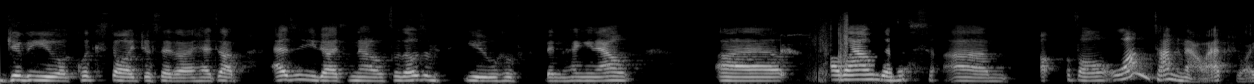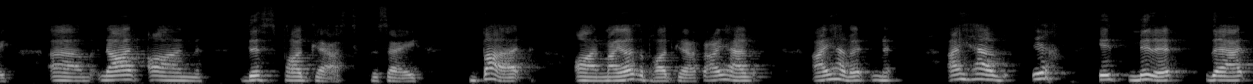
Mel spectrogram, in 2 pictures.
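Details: Dysarthria in an adult woman with cerebral palsy affecting her limbs and brain; she describes speech as tongue-tied following a bad spasm day.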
